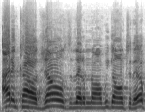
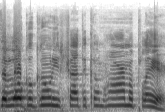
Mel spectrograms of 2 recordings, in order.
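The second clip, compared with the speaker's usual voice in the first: quiet, soft-spoken delivery with raised pitch; 6 semitones higher than usual. Imitating Jones, a soft-spoken friend, retelling his words: imitating Jones, soft-spoken. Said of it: "He talked like this".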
